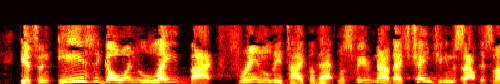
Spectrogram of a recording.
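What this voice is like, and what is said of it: Usual voice. Nothing is said of it.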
